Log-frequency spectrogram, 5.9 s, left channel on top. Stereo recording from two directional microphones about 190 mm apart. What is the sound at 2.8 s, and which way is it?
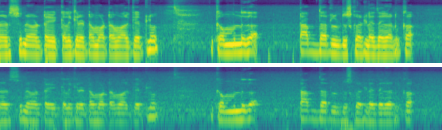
Speech, 40° left (ahead or behind).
